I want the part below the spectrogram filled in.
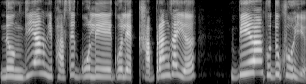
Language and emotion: Bodo, angry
